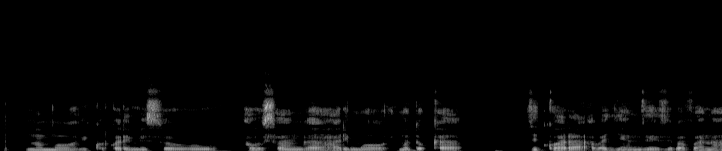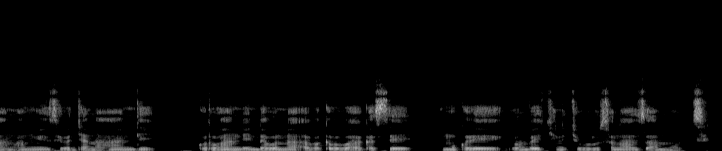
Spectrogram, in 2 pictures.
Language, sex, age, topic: Kinyarwanda, male, 25-35, government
